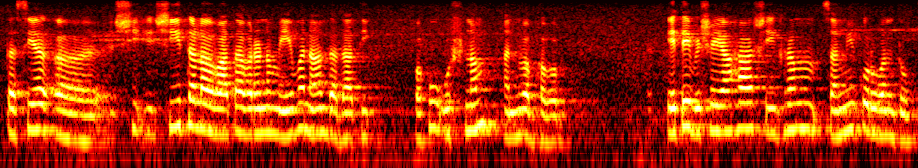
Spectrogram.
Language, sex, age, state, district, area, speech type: Sanskrit, female, 30-45, Kerala, Ernakulam, urban, spontaneous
